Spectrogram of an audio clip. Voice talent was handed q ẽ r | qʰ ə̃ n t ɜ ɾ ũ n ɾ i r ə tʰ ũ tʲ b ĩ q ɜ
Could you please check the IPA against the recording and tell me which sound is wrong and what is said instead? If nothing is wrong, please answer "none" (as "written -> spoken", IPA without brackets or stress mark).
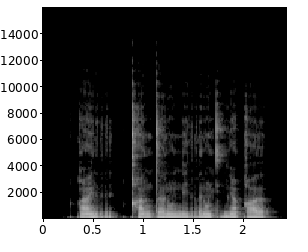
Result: tʰ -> ɾ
